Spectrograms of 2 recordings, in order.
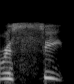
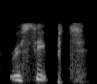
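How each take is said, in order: First: The P sound is silent. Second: The P sound is pronounced. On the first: The speaker calls it right. "So it's the P that is silent" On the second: The speaker calls it wrong. "you know how a lot of people pronounce it?"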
